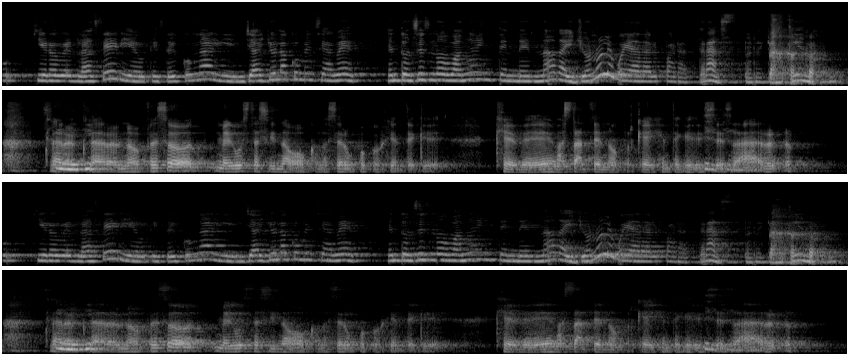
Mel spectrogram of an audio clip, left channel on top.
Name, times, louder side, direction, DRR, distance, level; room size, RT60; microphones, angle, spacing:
voice 1, 0.0-3.6 3.9-8.1 9.0-9.4 15.5-15.9, left 2 dB, 30° left, 10 dB, 0.5 m, -32 dB
voice 2, 7.7-16.4, left 3 dB, 65° left, 10 dB, 1.1 m, -33 dB
14.0 x 11.5 x 4.9 m, 1.2 s
head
